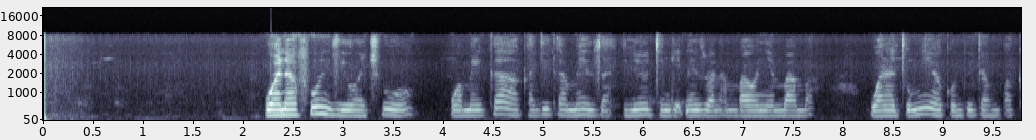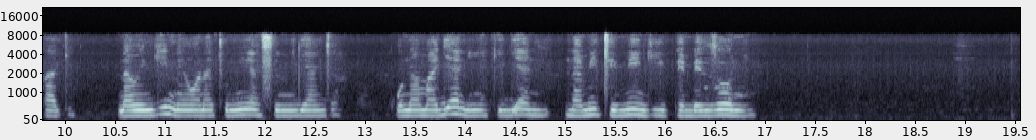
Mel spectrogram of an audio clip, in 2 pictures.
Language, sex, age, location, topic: Swahili, female, 18-24, Dar es Salaam, education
